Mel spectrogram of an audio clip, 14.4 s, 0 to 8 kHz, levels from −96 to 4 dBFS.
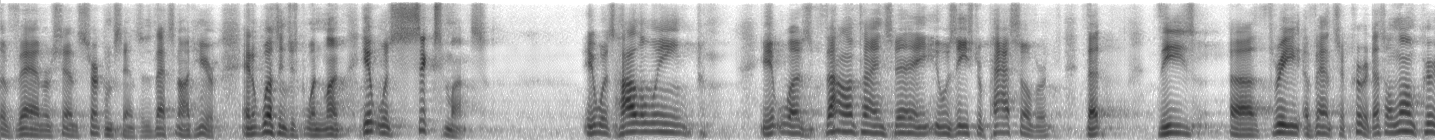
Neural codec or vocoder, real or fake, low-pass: codec, 24 kHz, 1.2 kbps, DualCodec; fake; 7.2 kHz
